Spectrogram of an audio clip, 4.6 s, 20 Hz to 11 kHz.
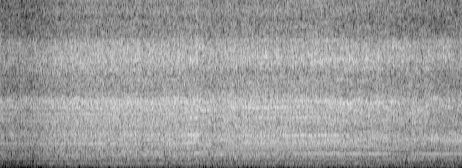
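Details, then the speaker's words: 2007 Chevy Trailblazer running: thin whine climbs with revs but not with steering input; the cause is identified as the idler pulley bearing below the alternator, not the power steering pump. "that is the noise it's making and i've determined it to be the idler pulley bearing"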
